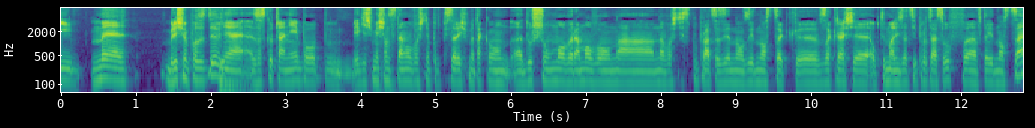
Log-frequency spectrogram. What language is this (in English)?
Polish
